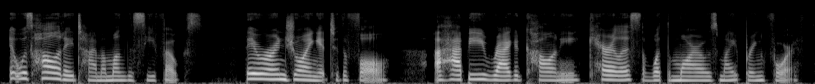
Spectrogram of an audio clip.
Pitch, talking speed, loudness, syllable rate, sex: 205 Hz, 200 wpm, -21 LUFS, 5.5 syllables/s, female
